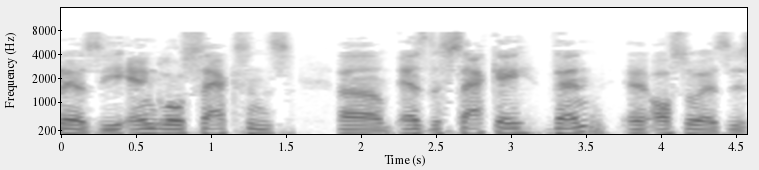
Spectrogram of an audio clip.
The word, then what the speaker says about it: Saka: The Saka, S-A-K-A, Saka, which would be your Indo-Aryan pronunciation.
